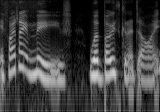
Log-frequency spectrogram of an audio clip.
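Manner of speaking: normal talking voice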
